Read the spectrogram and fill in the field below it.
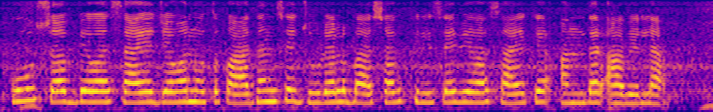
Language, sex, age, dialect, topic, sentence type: Bhojpuri, female, 51-55, Southern / Standard, agriculture, statement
